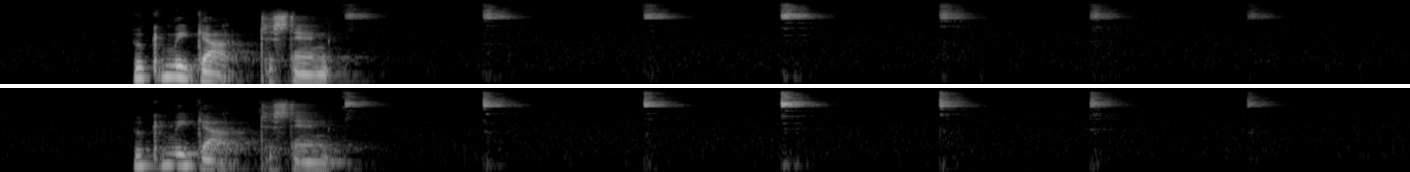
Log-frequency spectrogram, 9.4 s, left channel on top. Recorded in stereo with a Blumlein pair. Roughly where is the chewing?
No chewing in this recording.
